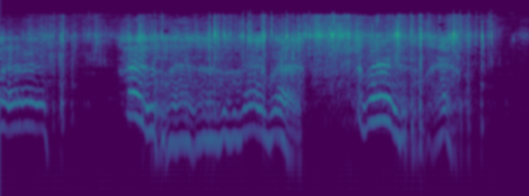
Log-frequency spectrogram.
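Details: Porcupine making long, nasal, wavering whines that rise and fall in pitch, one sustained cry followed by shorter squealing notes, with faint background hiss.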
